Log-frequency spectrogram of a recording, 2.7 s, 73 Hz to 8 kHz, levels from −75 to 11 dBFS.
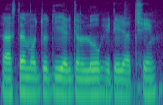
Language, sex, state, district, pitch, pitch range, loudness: Bengali, male, West Bengal, Cooch Behar, 120 Hz, 115-125 Hz, -17 LUFS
